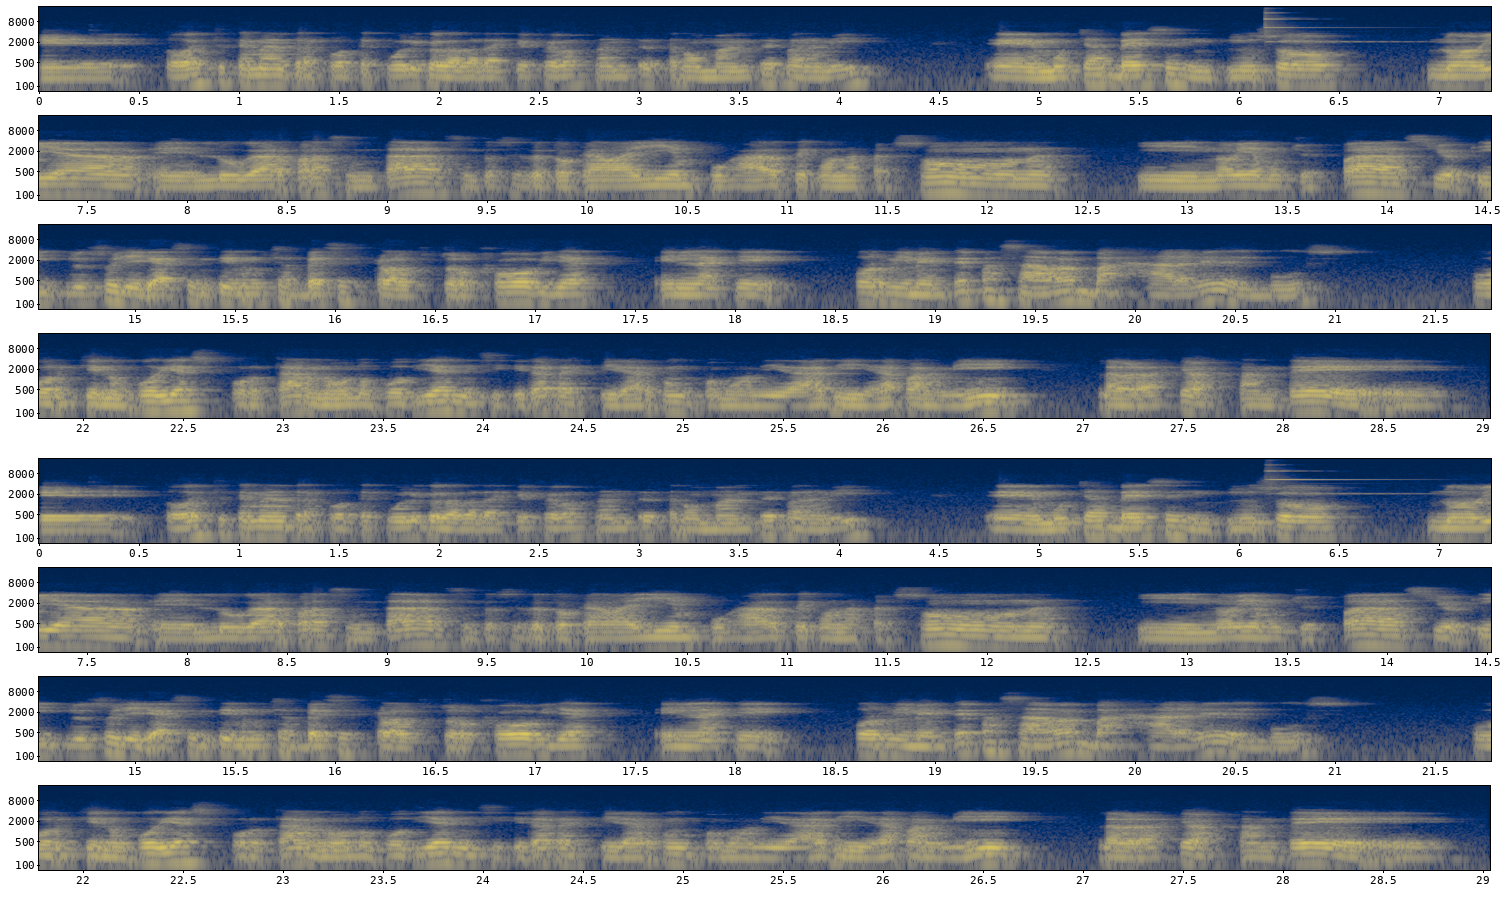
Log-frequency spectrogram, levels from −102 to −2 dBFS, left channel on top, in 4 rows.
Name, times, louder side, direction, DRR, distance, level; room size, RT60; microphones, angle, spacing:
voice 1, 0.0-4.1 4.7-6.5 6.9-12.4 12.8-17.3 17.6-18.2 18.6-21.0 21.7-26.7 27.1-28.8, left 1 dB, 10° left, -2 dB, 0.4 m, -30 dB
Bicycle bell, 6.1-7.2 16.3-16.4, right 3 dB, 65° left, 0.6 m, -37 dB
4.2 x 2.2 x 2.8 m, 0.32 s
head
